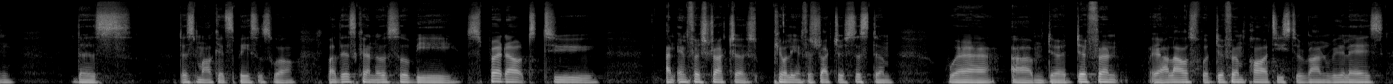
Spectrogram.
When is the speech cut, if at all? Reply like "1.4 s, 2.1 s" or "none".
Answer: none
